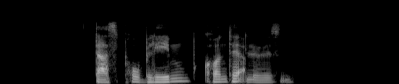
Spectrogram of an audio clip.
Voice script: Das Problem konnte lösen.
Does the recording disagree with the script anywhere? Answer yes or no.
no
